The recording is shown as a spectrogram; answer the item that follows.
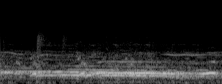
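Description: A man's voice holding a long, slightly wavering sung note in a mourning lament (masaib recitation), with no break into words.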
